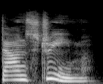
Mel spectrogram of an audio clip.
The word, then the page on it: downstream: British English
